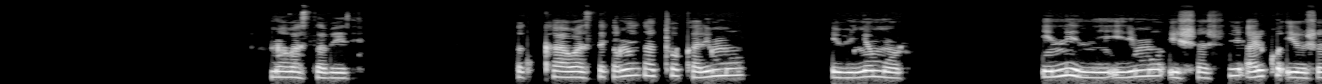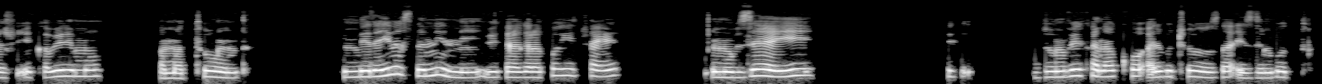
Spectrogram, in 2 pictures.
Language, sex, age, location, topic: Kinyarwanda, female, 18-24, Huye, agriculture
